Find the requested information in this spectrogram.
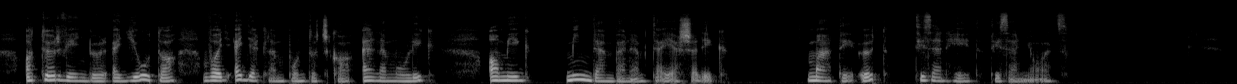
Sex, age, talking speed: female, 50-69, 80 wpm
